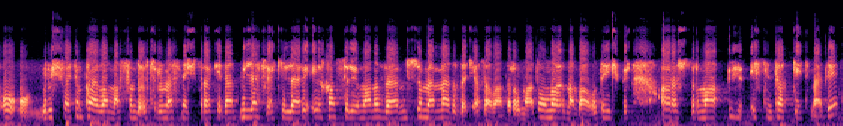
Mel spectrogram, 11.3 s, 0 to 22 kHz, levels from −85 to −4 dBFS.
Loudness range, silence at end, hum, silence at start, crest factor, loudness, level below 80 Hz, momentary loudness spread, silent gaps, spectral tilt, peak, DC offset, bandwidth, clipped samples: 1 LU; 0.05 s; none; 0 s; 18 dB; -16 LUFS; -50 dBFS; 3 LU; none; -1 dB/octave; 0 dBFS; under 0.1%; 11.5 kHz; under 0.1%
